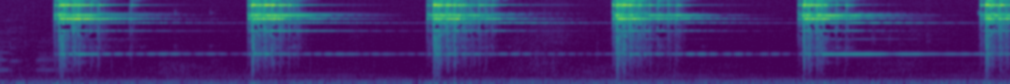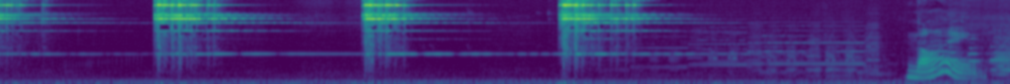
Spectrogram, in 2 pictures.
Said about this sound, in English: you're up with the chime.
